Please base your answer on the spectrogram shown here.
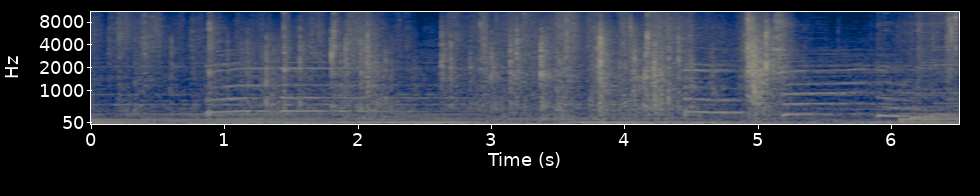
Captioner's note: envelope rustling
